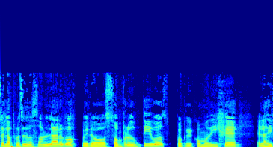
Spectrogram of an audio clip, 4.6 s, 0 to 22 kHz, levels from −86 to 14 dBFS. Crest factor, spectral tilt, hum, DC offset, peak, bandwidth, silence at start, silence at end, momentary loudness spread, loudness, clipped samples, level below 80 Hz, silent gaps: 16 dB; -6.5 dB/octave; none; under 0.1%; -6 dBFS; 11.5 kHz; 0 s; 0 s; 7 LU; -23 LUFS; under 0.1%; -44 dBFS; 2.88-2.94 s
